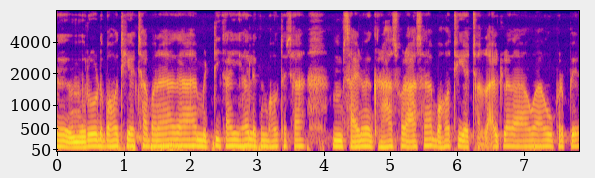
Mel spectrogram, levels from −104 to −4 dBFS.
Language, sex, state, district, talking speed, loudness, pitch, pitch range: Hindi, male, Bihar, West Champaran, 230 wpm, -14 LUFS, 125 Hz, 120-130 Hz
